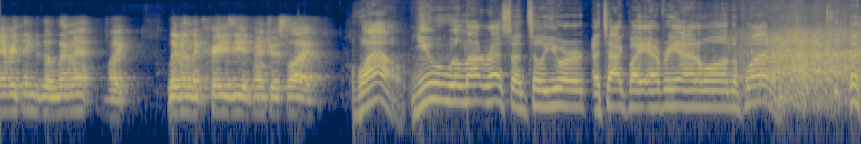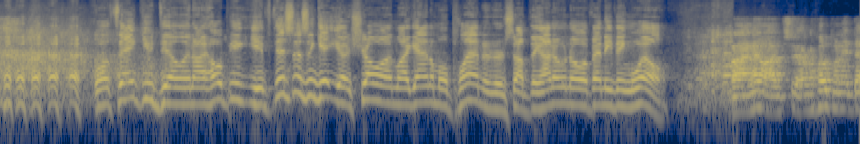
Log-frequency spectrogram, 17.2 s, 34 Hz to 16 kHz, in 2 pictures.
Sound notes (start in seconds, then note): 8.9 laughter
